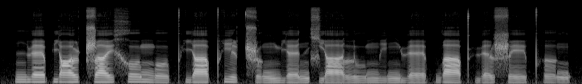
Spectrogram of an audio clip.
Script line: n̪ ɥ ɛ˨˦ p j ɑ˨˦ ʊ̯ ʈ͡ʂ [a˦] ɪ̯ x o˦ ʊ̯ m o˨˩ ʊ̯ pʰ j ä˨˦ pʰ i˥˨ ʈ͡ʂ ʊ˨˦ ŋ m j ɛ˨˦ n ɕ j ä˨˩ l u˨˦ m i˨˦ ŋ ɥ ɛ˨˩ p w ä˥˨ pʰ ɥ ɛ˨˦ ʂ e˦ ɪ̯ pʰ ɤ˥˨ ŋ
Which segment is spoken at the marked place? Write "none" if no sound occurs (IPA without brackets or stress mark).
a˨˦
